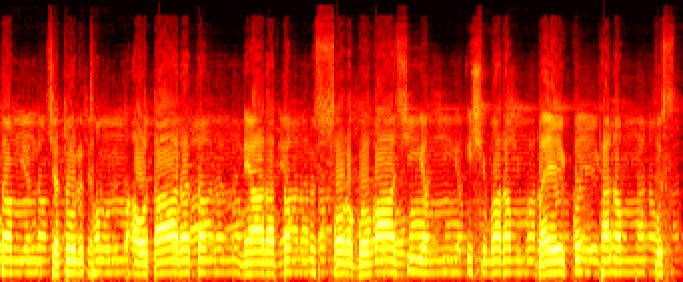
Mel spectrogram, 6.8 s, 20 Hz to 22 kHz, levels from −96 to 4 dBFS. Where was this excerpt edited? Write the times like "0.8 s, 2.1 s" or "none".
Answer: none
